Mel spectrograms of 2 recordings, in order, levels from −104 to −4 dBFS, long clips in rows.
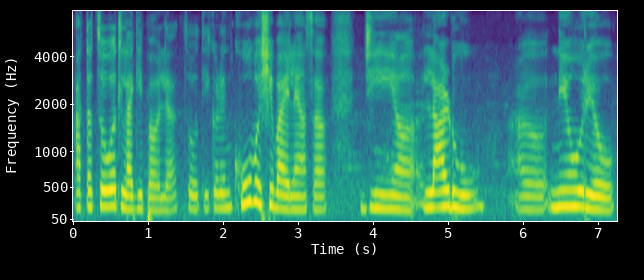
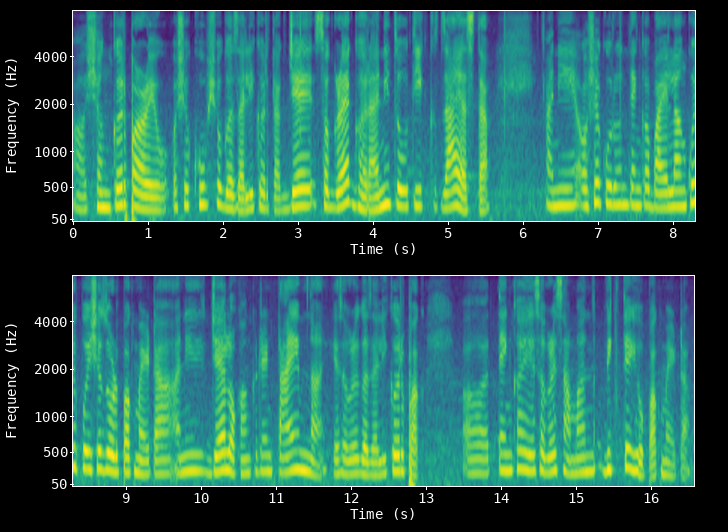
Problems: none marked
